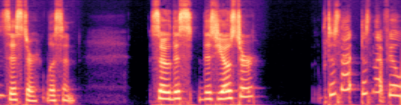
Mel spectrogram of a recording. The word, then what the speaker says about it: Eostre: Okay, you say this word Yoster, but it's spelled Eostre. That looks like Easter. But you technically would say it Yoster, but it looks like Easter.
